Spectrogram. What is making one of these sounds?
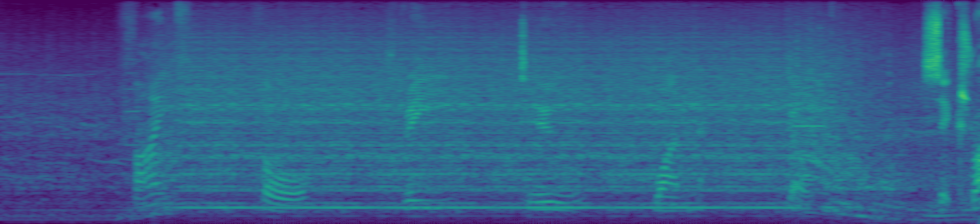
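A rally car engine revs hard and loud.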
